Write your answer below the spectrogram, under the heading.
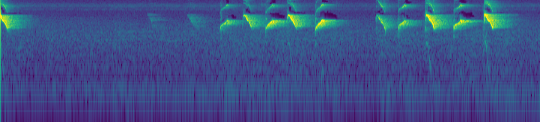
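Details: Olive-backed sunbird (wiceh, kolibri kelapa) singing at night in lively 'ngalas ngeplong' style, a recording used as a lure to call other sunbirds; after near silence, two bursts of sharp, high, downward-sweeping notes repeat about twice per second.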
